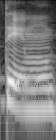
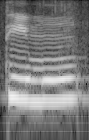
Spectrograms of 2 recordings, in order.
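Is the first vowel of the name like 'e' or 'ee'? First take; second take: e; ee. First: The first vowel sounds like 'e'. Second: The first vowel sounds like 'ee'.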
